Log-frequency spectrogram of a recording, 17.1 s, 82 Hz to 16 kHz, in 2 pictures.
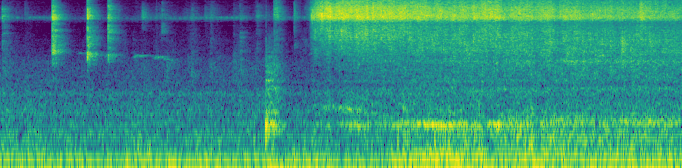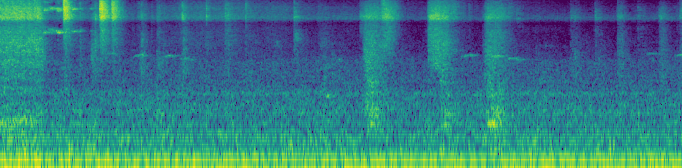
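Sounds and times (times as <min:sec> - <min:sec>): wet vacuum cleaner running: 0:03.9 - 0:09.1.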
